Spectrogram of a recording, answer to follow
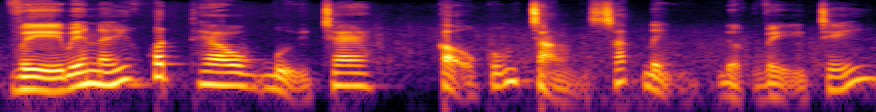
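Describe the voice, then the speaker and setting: Husky man narrating a folk tale. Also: medium pitch, moderate pace. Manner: expressive, dramatic reading. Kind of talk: audiobook storytelling.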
